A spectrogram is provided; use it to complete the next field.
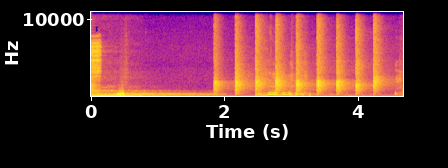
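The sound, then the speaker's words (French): Applause during the midday Daily Express radio broadcast, in a steady, even rhythm: about eight sharp, loud claps in quick succession, with a voice briefly sounding over the first few. Before the claps begin, a low hum fills the quiet. “Eh, ne vous trompez pas, ces applaudissements en valent 10 000, tous les gens, euh, et bien plus même, tous les gens qui nous écoutent ce midi euh, pour ce Daily Express”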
